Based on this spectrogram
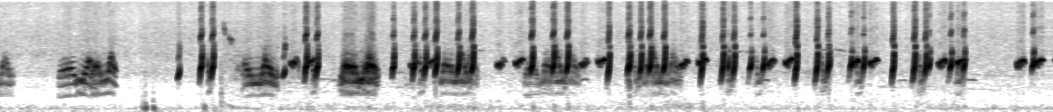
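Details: Quail calling, played to lure birds at night: a dense series of sharp clipped notes in quick doublets and triplets, with nasal buzzy bursts early on and many birds overlapping.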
